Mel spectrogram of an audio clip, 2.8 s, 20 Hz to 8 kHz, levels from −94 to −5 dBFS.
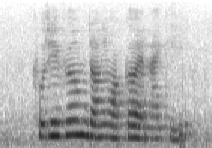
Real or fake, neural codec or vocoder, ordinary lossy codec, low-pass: real; none; none; none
